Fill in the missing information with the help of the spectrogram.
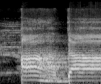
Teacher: اس مد کو مد منفصل کہا جاتا ہے، اور 2 سے 2.5 الف کے برابر اس کو لمبا کیا جاتا ہے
